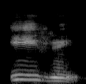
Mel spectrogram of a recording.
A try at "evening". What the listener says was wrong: You don't really say that second E, just evening. So it's just evening.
